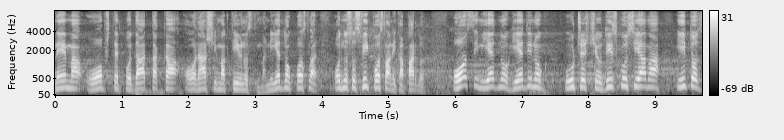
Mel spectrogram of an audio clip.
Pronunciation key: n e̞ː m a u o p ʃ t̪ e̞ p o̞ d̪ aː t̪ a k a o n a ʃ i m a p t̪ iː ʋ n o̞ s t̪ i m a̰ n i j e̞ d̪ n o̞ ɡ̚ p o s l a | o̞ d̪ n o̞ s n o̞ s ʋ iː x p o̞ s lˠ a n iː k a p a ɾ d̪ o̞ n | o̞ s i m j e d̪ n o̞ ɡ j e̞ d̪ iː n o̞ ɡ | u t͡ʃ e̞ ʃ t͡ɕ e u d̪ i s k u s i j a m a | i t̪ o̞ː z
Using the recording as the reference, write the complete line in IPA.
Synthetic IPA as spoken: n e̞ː m a u o p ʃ t̪ e̞ p o̞ d̪ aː t̪ a k a o n a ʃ i m a k t̪ iː ʋ n o̞ s t̪ i m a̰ n i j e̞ d̪ n o̞ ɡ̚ p o s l a | o̞ d̪ n o̞ s n o̞ s ʋ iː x p o̞ s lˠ a n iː k a p a ɾ d̪ o̞ n | o̞ s i m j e d̪ n o̞ ɡ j e̞ d̪ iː n o̞ ɡ | u t͡ʃ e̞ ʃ t͡ɕ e u d̪ i s k u s i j a m a | i t̪ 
